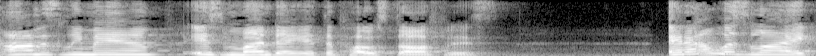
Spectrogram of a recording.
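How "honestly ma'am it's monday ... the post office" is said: usual speaking voice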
